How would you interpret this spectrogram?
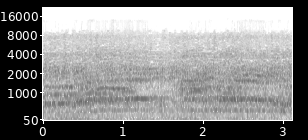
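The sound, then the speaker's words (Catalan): A large crowd in Andalusia shouts the rallying chant "A por ellos" in unison, loud and sustained throughout, many voices blending into a dense roar that dips briefly midway before surging again. “Bé recordem que d'Andalusia venien els crits de la Por Ellos, no?”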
